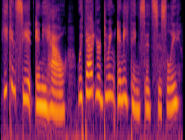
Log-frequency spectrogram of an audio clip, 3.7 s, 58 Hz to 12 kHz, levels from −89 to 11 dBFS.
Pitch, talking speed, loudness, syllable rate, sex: 255 Hz, 180 wpm, -17 LUFS, 5.5 syllables/s, female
